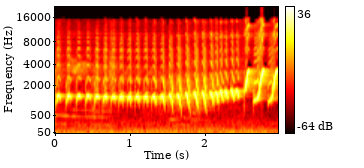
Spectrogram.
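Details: Loud, rapid string of about thirty-five short repeated notes at an even pitch from an Asian robin, speeding slightly, then a few higher, upward-flicking notes at the end.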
